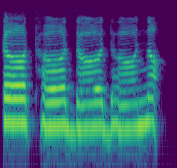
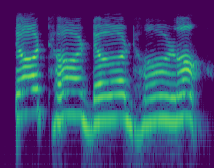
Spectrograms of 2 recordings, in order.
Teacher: जो नकार का उच्चारण है वो दंत्य उच्चारण है त थ द ध न लेकिन जो ट ठ ड ढ ण वो मूर्धन्य उच्चारण है। मतलब अपनी जो जी्हा है वह अप लोअर पैेट मतलब दांत के थोड़े ऊपर वहां पर स्पर्श करती है तभी णकार का उच्चारण होता है।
